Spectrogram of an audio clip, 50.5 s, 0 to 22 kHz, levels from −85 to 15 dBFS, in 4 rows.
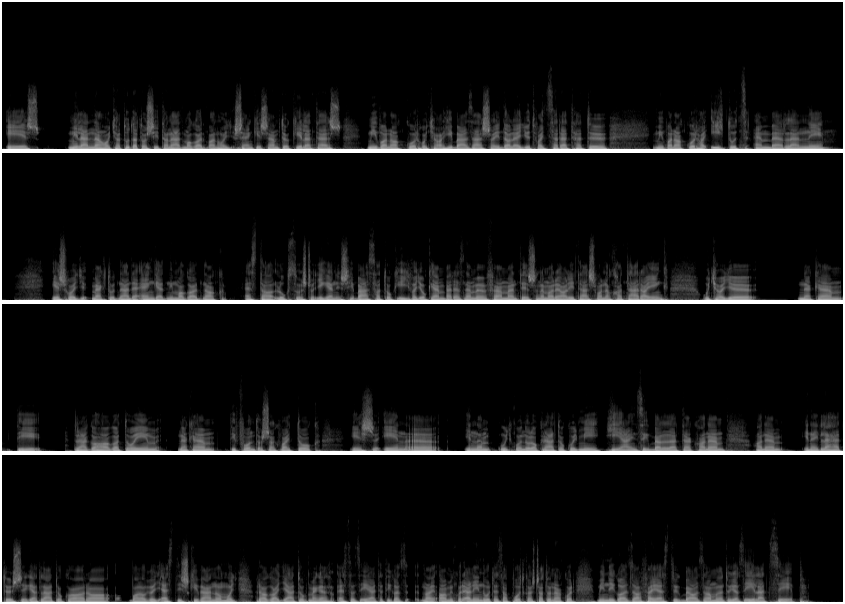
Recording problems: muffled; slightly; fading above 2.5 kHz

